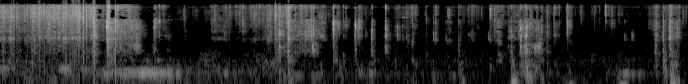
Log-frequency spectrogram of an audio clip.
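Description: A utility knife blade scores and scrapes a solid, partly carved orange-red bar of soap held in the hand, shaving its surface into crumbly flakes. A long, bright scraping rasp opens the clip, followed by a string of shorter, irregular scratches and crumbly crunches.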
